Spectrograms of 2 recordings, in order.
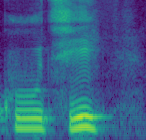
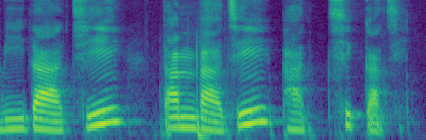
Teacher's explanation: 그다음 미다지 딴바지 바치까지 그래서 디귿은 지으로 티은 치으로 바뀌어서 발음된다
